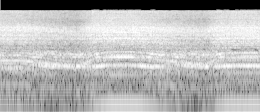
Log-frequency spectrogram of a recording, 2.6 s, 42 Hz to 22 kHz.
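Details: Motor from a dead power supply under repair, run unloaded by a function generator injecting a PWM signal at pin six, around 50% duty: steady drone with a high whine bending in pitch as duty changes; running normally.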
